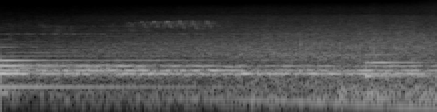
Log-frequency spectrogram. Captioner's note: car rumbles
